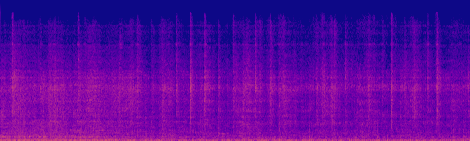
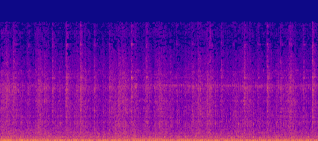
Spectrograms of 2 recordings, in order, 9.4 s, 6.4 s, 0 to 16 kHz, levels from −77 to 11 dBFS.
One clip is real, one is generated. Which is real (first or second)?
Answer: second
